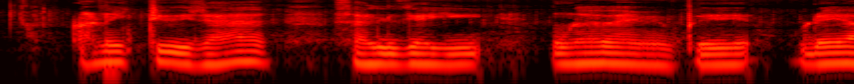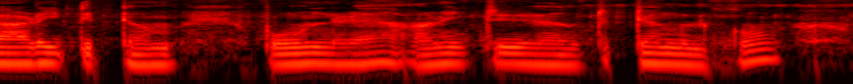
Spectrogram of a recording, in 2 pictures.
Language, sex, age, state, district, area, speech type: Tamil, male, 18-30, Tamil Nadu, Mayiladuthurai, urban, spontaneous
